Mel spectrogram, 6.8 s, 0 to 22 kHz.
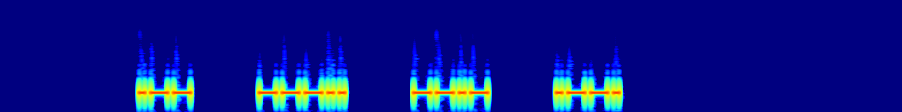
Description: Morse code, heard as a keyed tone, about 27 wpm, spaced as for 13 wpm, 700 Hz. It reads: W8QP
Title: USA Call Signs - 4 Characters - 4x Character Spacing - 28wpm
